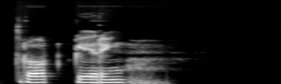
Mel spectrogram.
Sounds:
Throat clearing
